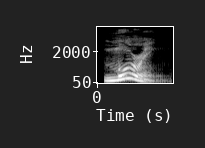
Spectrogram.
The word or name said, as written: mooring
